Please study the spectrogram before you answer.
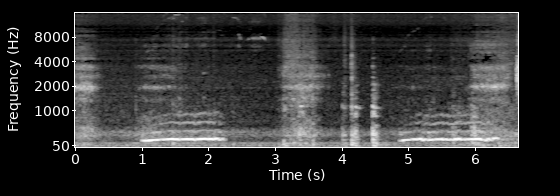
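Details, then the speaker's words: Pet cat sleeping nearby during cross-stitching: soft buzzing snores, two drawn-out breaths in a quiet room with light rustling; harmless cat snoring. "pas si vous entendez mon chat ronfler"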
